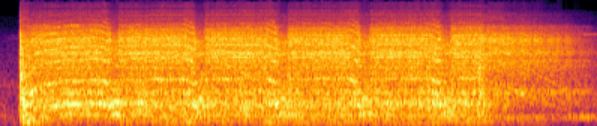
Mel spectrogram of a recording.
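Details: Classic VW split-screen camper van, four-cylinder, cranking during compression test with gauge: even starter churn with regular compression pulses, nearly three a second, then winding down; equal healthy compression.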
